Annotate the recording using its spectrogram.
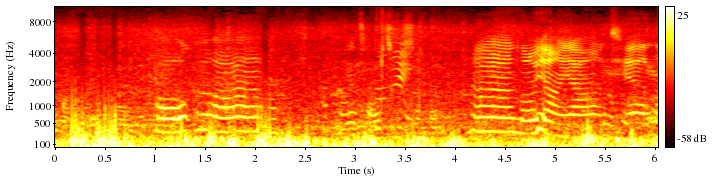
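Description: A baby monkey squeaks in short, high, wavering cries.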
